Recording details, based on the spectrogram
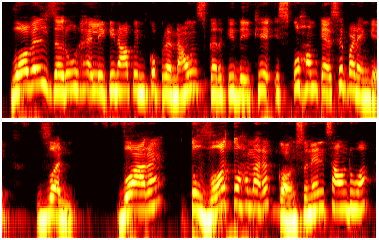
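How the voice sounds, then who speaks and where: Indian-accented woman as English teacher, fairly high voice, patient step-by-step explanations, asks and answers herself. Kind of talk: spoken grammar lesson.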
